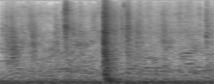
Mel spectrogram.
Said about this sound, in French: Allô Allô, je ne vous entends pas je ne vous entends pas, alors je m'excuse si vous ne m'entendez, mais moi je vais raccrocher, que Dieu me pardonne.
